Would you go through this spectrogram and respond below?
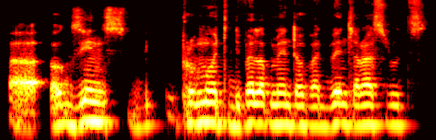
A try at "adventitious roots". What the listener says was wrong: Yes, adventitious roots, not adventurous roots.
